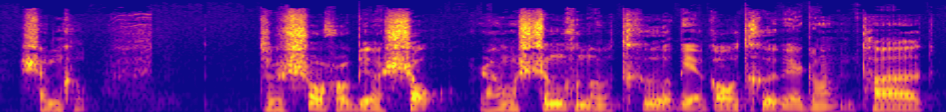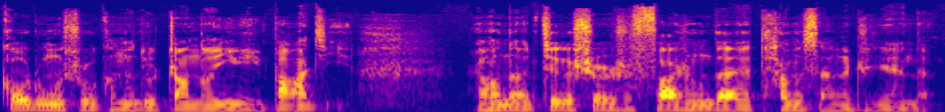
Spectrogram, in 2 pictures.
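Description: Man, lowish voice, first-person storyteller, unhurried, conversational, halting restarts. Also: darkish tone. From rural Hebei, China.

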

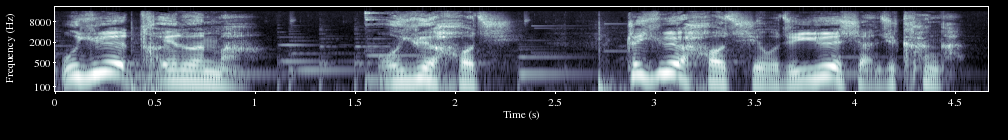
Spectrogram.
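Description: A man from Yunnan, a local merchant, telling his own story in a lively, chatty way and acting out the dialogue. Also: fairly high pitch, moderate pace, faint music behind. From Yunnan, China. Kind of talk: storytelling interview.

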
